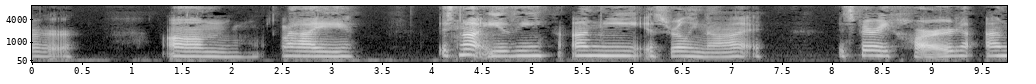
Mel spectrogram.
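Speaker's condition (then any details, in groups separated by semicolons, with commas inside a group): Cerebral palsy; affects walking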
